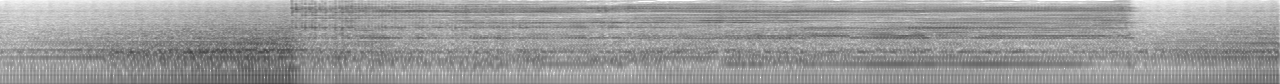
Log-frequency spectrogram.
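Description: Delta bench grinder motor running with a steady hum, and a steel lawnmower blade's edge ground against the spinning wheel. The grinding starts about a second and a half in, runs steadily, and cuts off shortly before the end as the blade is lifted off the wheel.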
